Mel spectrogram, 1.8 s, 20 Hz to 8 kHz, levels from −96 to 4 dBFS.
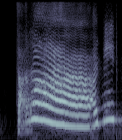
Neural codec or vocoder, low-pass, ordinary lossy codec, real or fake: codec, 16 kHz, 1 kbps, FreqCodec, smaller model; none; none; fake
